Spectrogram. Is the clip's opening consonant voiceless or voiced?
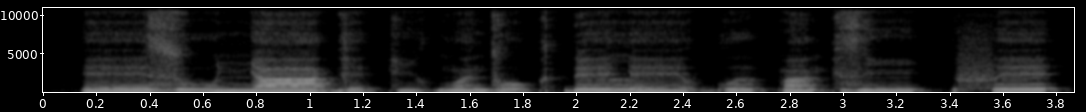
voiced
